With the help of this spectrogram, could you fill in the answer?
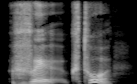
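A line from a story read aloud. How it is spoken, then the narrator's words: Stunned old man's mutter. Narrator (Russian): ошарашенно пробормотал старец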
